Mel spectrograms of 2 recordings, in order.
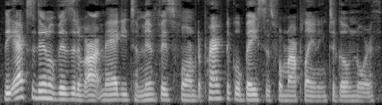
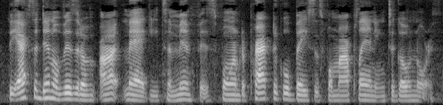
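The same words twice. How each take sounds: First: It is read fast. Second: It is read slowly.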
